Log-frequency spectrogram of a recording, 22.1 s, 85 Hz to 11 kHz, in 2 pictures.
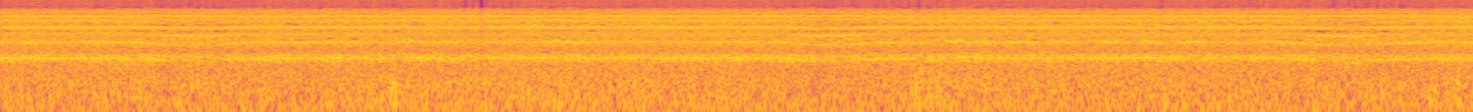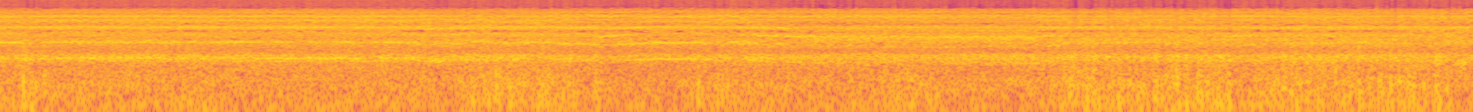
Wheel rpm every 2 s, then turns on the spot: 230, 230, 230, 230, 230, 230, 230, 220, 220, 220, 220.
none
